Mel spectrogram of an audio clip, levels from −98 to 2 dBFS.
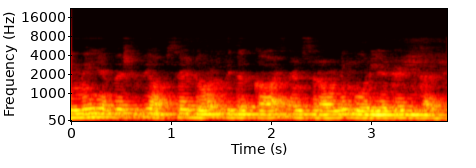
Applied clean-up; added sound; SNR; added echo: none; none; none; reverberation time 0.9 s.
